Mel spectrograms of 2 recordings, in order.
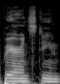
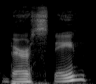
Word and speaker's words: Berenstain: In currently, and I guess for all time, it's been the Berenstain, I guess is how you pronounce that. Mm-hmm. It's AIN, which just had me kind of taken aback and started digging into it.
